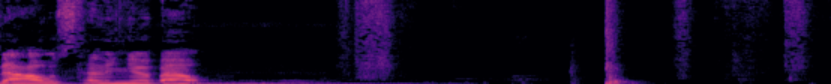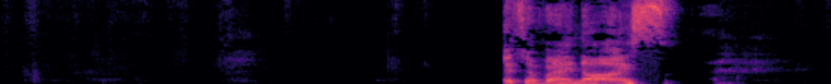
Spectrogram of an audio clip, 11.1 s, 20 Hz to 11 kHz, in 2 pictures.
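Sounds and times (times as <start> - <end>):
low steady hum: 0.0 - 3.2.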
